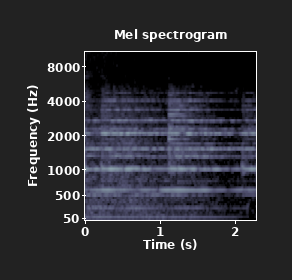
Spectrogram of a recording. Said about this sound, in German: Ja, wir hören hier die Glocke der Thomaskirche läuten um 12 Uhr. Und das Hauptgeläut, das ist noch dasselbe, was zu Bachzeiten erklungen ist. Also ziemlicher Sicherheit kann man sagen, wir hören jetzt dieselben Klänge, die Bach schon gehört hat.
